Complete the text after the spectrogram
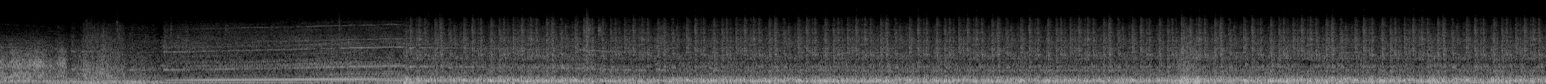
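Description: A race car engine drones at a low, steady pace.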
